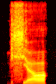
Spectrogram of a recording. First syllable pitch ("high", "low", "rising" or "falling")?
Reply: rising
